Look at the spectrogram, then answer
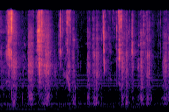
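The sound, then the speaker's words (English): Crisp crunching of air-fried kettle chips being chewed, a steady run of sharp, brittle bites repeating every fraction of a second with no talking. “The crunch or just the snack itself?”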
